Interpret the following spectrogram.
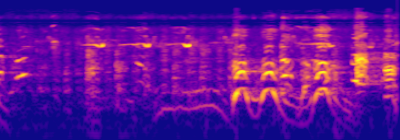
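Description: A dog whining and crying: a drawn-out whine a little over a second in, then a quick run of four or five rising-and-falling cries near the end.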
